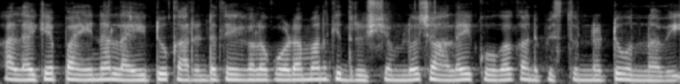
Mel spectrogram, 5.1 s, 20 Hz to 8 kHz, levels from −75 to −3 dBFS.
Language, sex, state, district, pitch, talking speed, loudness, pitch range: Telugu, female, Andhra Pradesh, Krishna, 185 Hz, 150 wpm, -16 LUFS, 180-195 Hz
